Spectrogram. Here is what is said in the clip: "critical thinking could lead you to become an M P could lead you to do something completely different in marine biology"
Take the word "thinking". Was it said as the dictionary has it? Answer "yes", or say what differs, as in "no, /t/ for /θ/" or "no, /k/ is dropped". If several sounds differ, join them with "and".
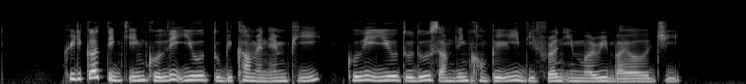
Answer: no, /t/ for /θ/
